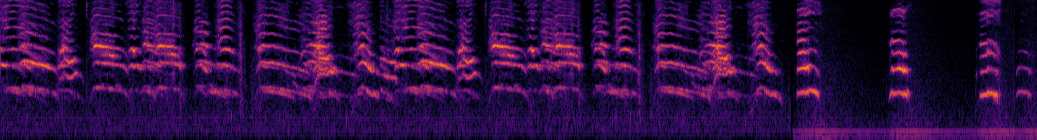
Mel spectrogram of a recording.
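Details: Domestic cats meowing in a small indoor room: a dense run of rising-and-falling meows, several overlapping voices, giving way to sparser single meows every second or two near the end, with a low steady hum.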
